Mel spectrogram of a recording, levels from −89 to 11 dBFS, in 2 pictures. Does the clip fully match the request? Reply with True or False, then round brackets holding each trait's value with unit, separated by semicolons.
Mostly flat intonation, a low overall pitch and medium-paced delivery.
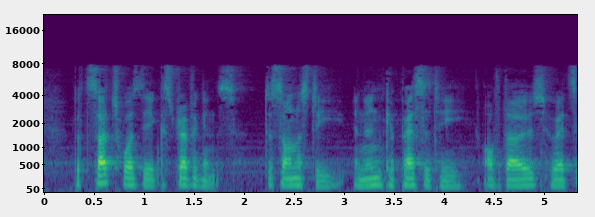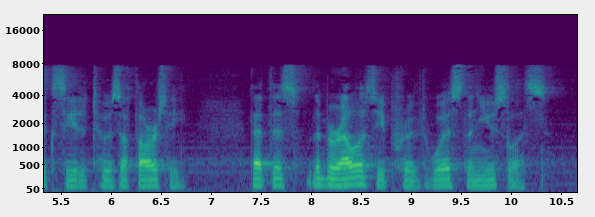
False (2.2 semitones; 100 Hz; 130 wpm)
